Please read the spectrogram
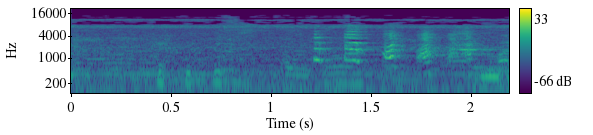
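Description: A chicken clucking: a quick run of about five clucks in the second half.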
